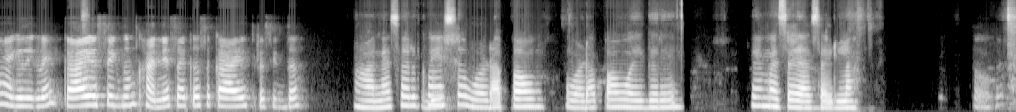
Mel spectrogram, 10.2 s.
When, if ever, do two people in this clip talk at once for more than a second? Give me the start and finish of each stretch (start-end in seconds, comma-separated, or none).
none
